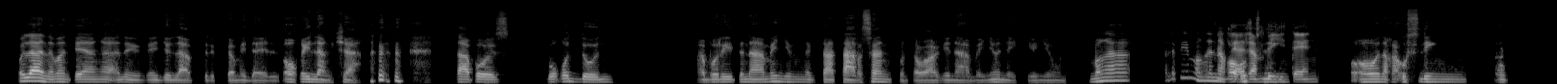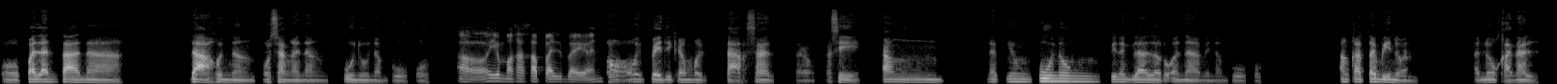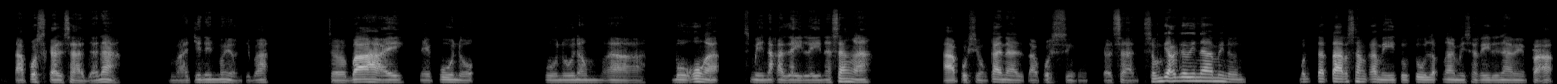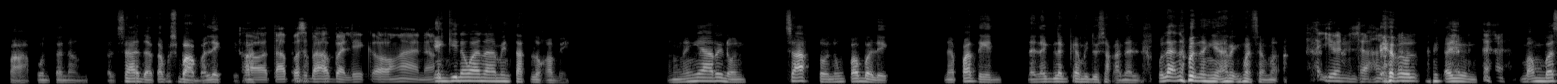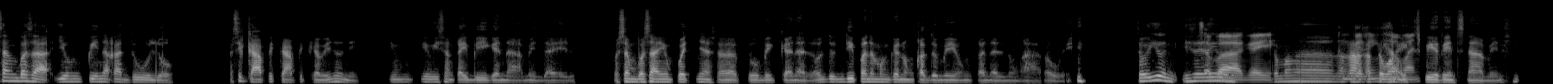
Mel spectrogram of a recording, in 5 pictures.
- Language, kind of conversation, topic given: Filipino, podcast, Ano ang paborito mong alaala noong bata ka pa?
- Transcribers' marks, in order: chuckle; dog barking; laughing while speaking: "wala naman nangyaring masama"; chuckle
